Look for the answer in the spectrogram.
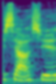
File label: "xiao3xue2", Chinese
